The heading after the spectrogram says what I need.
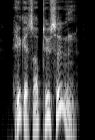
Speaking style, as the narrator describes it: murmur

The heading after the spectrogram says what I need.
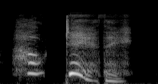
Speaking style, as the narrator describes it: exclaimed Bella

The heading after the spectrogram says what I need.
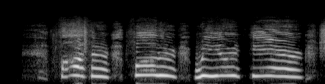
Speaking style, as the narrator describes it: shrieked Alice

